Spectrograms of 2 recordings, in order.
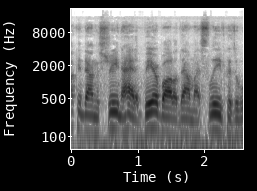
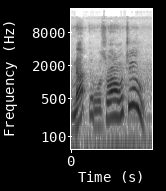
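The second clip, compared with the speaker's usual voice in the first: snapping back; 11 semitones higher than usual. Retold or imitated. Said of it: "I'm like".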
